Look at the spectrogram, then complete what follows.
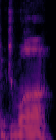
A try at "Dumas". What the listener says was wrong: Well, but see there, you just said it, Dumas. Right, it's not Dumas. You don't pronounce the S.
